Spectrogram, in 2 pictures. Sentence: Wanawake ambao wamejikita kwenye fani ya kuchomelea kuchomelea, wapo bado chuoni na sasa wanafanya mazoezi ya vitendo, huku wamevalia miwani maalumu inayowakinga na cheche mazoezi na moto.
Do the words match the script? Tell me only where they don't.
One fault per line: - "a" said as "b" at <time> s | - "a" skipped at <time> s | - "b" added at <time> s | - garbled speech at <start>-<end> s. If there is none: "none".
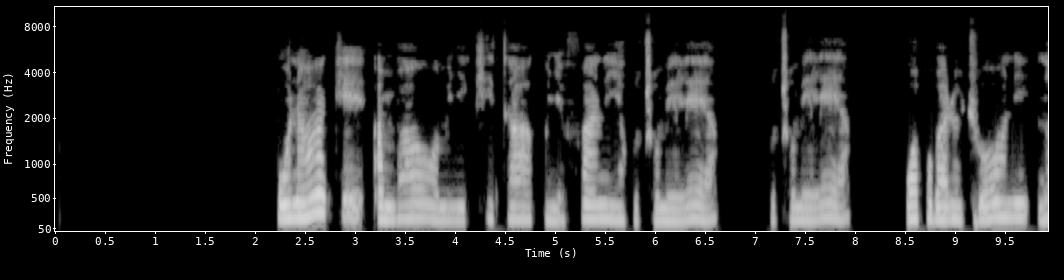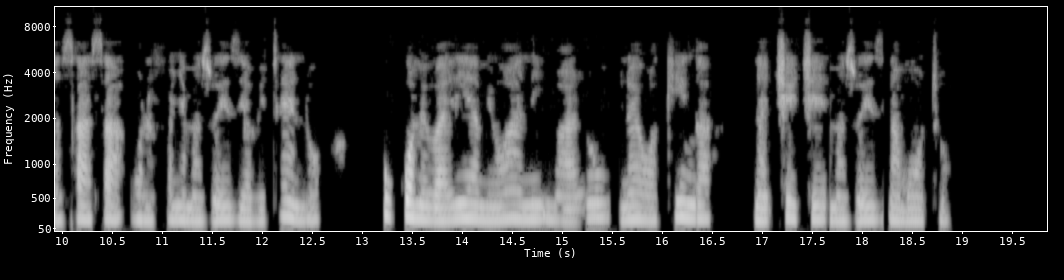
none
